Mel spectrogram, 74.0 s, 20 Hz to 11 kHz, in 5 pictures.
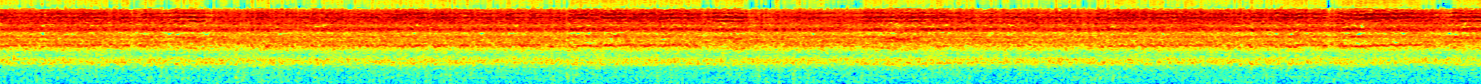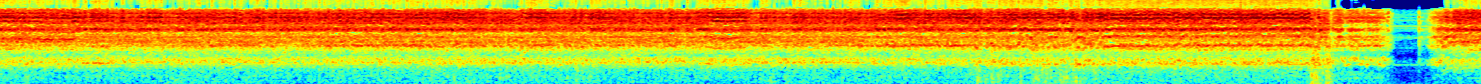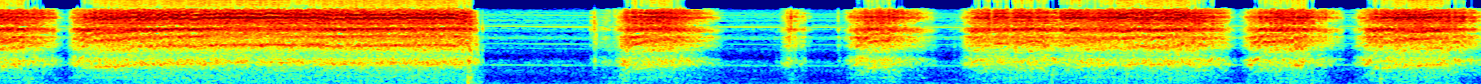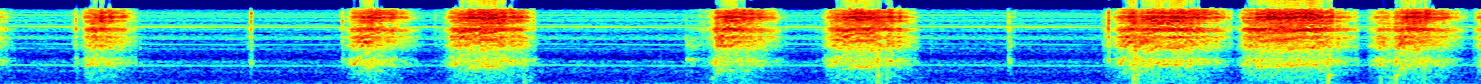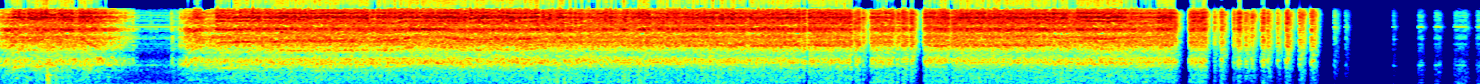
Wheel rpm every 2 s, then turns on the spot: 230, 230, 230, 230, 220, 230, 230, 220, 230, 230, 230, 230, 220, 210, 90, 160, 220, 50, 30, 70, 170, 90, 30, 10, 50, 20, 40, 30, 100, 90, 80, 210, 220, 240, 230, 230, 40.
none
